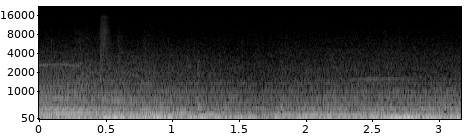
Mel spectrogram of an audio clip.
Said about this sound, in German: Doch meist treibt Jochen den Jeep die Dünenhänge hoch und runter, fährt sich auch mal fest im tiefen Sand.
